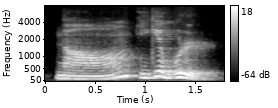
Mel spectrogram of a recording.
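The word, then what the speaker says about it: น้ำ: 발음 은 ' 남 ' 과 ' 솜 ' 이고 , 여기서 는 오렌지 를 의미 합니다 .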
